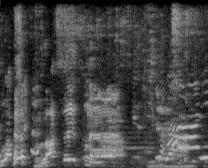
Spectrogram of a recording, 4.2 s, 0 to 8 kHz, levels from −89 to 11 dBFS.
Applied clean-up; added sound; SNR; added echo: classical method log-MMSE.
